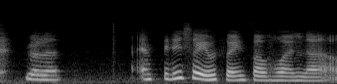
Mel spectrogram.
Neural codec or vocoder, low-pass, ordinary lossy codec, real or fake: codec, 16 kHz, 0.5 kbps, FunCodec, trained on Chinese and English, 25 frames a second; 7.2 kHz; none; fake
